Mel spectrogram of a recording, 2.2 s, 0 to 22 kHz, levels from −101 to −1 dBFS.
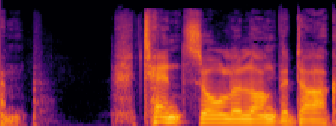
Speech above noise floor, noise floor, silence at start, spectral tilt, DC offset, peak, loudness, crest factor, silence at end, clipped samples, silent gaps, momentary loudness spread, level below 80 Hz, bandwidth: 28 dB; -48 dBFS; 0 s; -5 dB/octave; under 0.1%; -4 dBFS; -19 LUFS; 16 dB; 0 s; under 0.1%; none; 13 LU; -52 dBFS; 16.5 kHz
